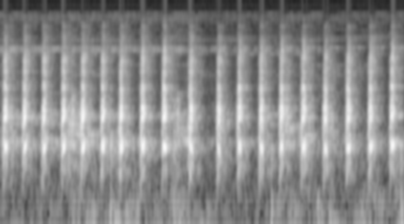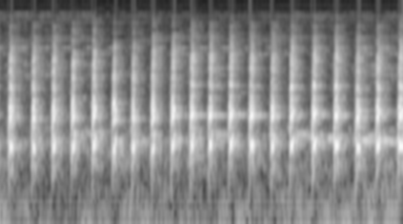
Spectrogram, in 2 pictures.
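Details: Red junglefowl hen calling for a male: a long, steady run of sharp, clucking notes, about two and a half per second, each with a bright ringing tone, continuing without pause for eight seconds.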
